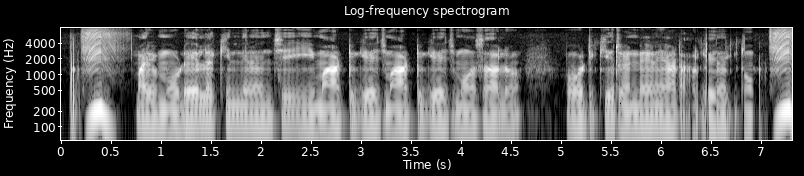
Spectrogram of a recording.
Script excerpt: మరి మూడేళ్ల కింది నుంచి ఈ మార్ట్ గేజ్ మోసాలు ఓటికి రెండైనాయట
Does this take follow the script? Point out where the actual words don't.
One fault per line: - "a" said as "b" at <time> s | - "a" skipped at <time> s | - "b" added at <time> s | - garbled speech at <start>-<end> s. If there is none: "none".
- "మార్ట్ గేజ్" added at 3.3 s
- garbled speech at 6.3-6.9 s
